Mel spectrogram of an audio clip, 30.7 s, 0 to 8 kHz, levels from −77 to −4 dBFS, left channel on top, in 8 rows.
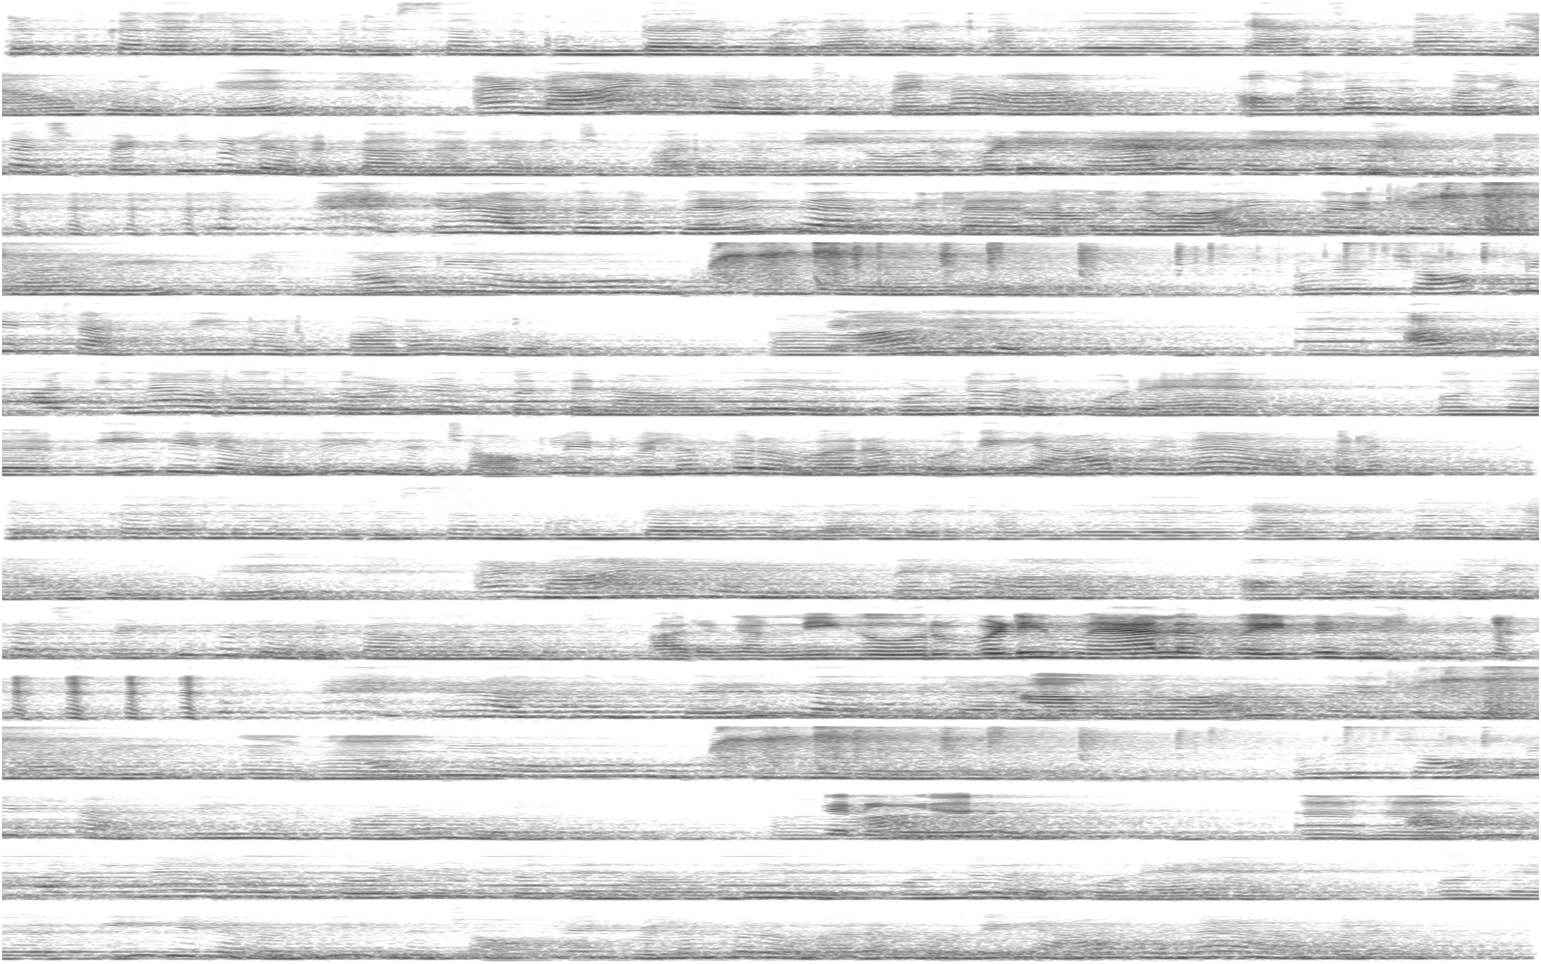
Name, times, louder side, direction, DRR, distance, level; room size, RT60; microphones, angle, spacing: voice 1, 0.0-6.6 6.9-9.4 11.1-11.3 12.0-18.1 18.6-20.6 21.1-21.8 22.1-22.3 22.7-26.2 26.6-30.3, left 2 dB, 65° left, 5 dB, 0.7 m, -38 dB
voice 2, 9.3-11.2 11.7-11.8 14.1-14.3 16.0-16.5 21.3-21.7 22.5-22.9, right 8 dB, 90° right, 11 dB, 0.4 m, -31 dB
sound 1, 15.0-15.4 17.1-19.1, left 6 dB, 20° left, 0.4 m, -32 dB
sound 2, 22.4-22.6 23.0-23.2 23.6-23.8 24.2-24.4 24.8-25.0, left 3 dB, ahead, 0.7 m, -46 dB
14.0 x 5.3 x 4.6 m, 2.3 s
head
